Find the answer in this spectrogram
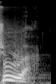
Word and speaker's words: Yeshua: hebreo que dice yeshua a la derecha dice sonido que se pronuncia así Yes yeshua su equivalencia en griego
